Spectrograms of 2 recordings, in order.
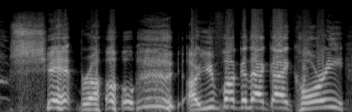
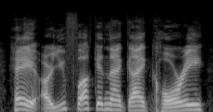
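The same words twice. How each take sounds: First: Much higher, bro-ish mock question; a dude-bro blurting it out. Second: Said in the usual way. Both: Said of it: "mocking congress question".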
